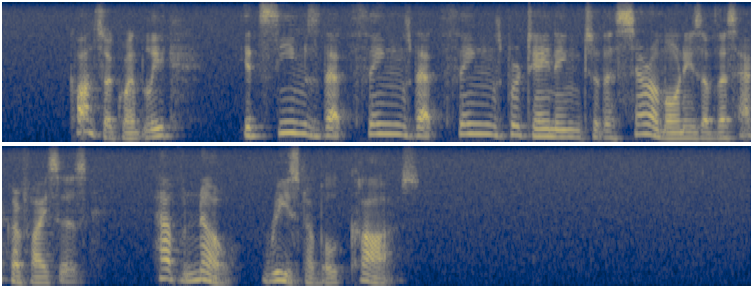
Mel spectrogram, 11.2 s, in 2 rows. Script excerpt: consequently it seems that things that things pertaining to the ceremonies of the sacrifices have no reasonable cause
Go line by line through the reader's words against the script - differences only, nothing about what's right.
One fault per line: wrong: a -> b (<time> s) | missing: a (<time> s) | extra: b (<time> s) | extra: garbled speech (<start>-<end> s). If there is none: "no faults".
no faults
